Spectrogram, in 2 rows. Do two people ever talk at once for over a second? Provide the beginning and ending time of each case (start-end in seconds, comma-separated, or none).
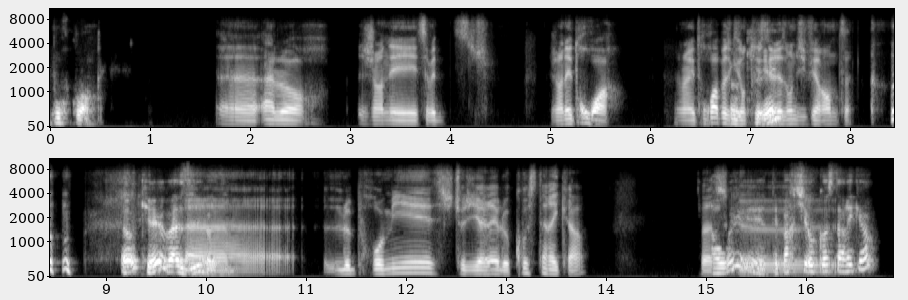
15.0-16.3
